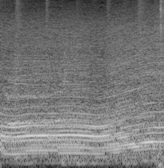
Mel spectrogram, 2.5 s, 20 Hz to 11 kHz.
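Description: A 1965 supercar in BeamNG revs hard under full throttle, its engine a loud, continuous rising whine with layered harmonics that climbs and dips slightly as it accelerates, close and without talk.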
